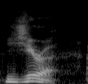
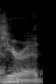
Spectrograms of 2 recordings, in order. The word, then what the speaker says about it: Jira: Jira. – I wrote it down, but even looking at it, I'm like, I don't know how to pronounce it. It looks like Jahira, but it's Jira.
